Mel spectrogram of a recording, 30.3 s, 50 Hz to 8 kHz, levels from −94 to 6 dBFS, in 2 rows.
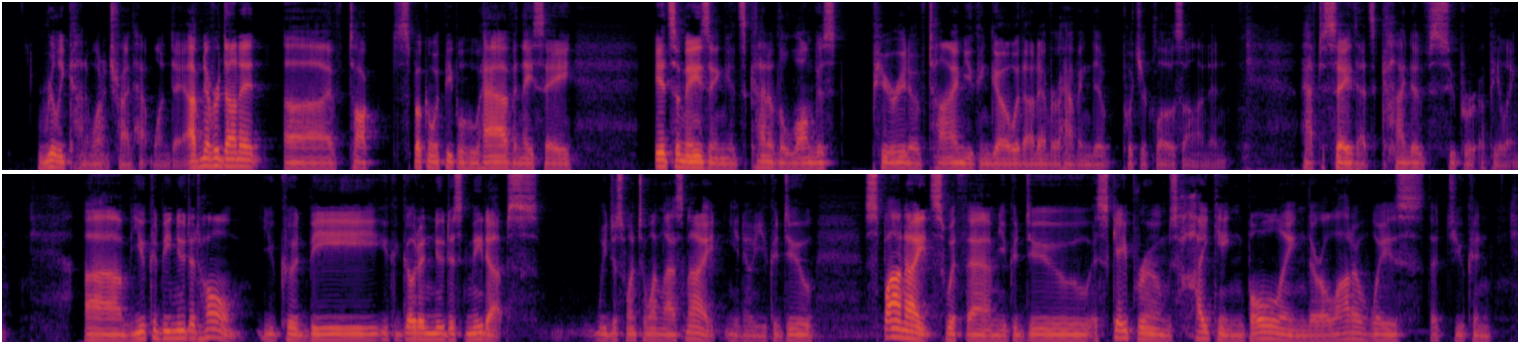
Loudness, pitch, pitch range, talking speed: -38 LUFS, 95 Hz, 90-105 Hz, 205 wpm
